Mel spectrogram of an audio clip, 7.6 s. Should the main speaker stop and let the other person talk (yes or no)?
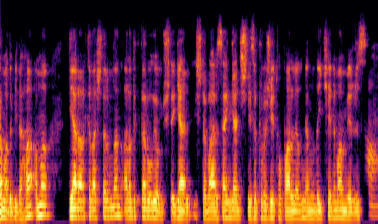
no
